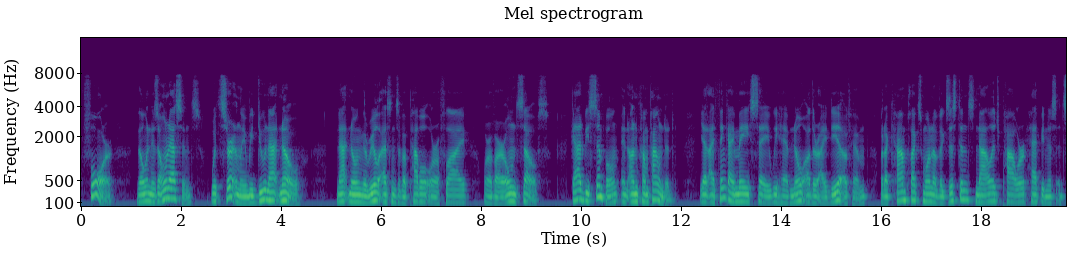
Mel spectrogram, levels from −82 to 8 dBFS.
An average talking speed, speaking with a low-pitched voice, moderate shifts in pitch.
Yes: average, 170 wpm; low, 115 Hz; average, 4.1 semitones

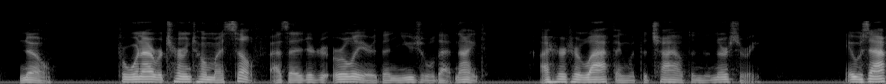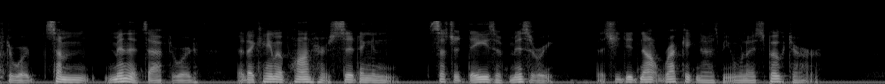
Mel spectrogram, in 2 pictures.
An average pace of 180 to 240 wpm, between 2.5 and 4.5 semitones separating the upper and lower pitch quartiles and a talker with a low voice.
Yes: average, 185 wpm; average, 3.7 semitones; low, 105 Hz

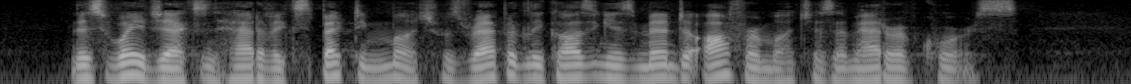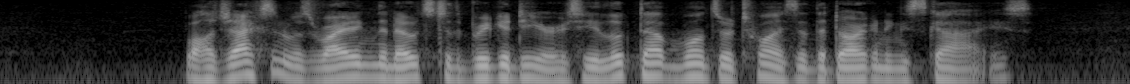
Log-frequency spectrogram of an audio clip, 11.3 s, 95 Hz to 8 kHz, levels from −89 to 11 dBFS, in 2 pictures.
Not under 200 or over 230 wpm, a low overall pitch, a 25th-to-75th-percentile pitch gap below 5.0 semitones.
Yes: fast, 205 wpm; low, 120 Hz; average, 2.8 semitones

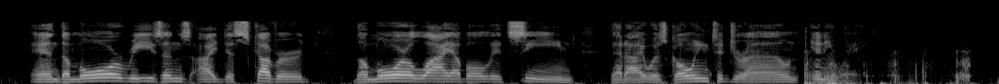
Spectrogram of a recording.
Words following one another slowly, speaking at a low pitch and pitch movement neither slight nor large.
Yes: slow, 110 wpm; low, 125 Hz; average, 3.7 semitones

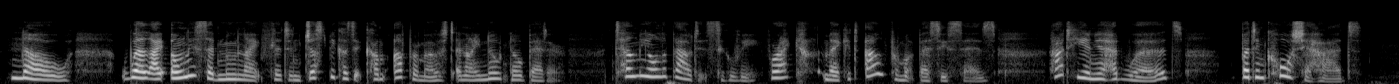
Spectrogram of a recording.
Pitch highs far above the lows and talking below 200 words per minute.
Yes: wide, 7.3 semitones; average, 190 wpm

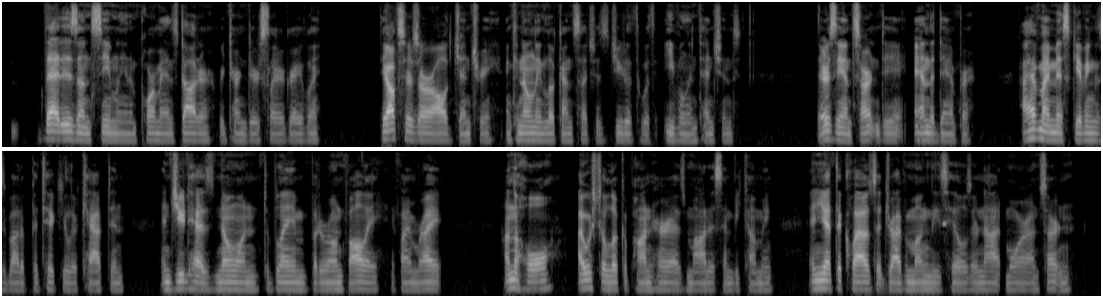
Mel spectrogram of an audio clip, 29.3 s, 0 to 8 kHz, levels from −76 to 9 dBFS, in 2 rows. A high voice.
No: low, 100 Hz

